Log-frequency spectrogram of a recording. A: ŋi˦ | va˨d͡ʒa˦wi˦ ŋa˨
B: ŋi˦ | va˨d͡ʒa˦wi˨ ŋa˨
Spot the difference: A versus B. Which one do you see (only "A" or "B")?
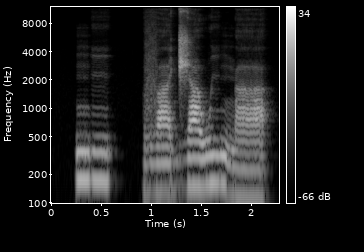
A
